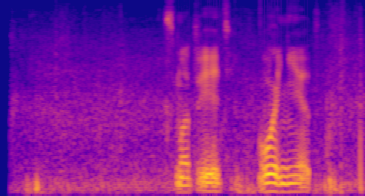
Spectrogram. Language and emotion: Russian, neutral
